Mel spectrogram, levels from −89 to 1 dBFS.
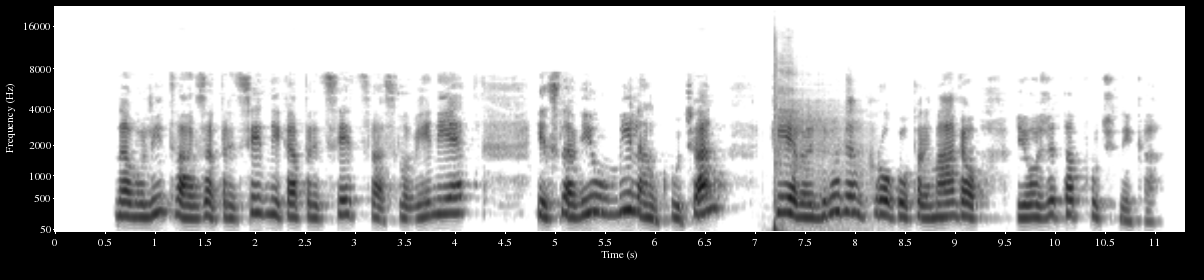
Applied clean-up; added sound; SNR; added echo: neural mask model DeepFilterNet 3.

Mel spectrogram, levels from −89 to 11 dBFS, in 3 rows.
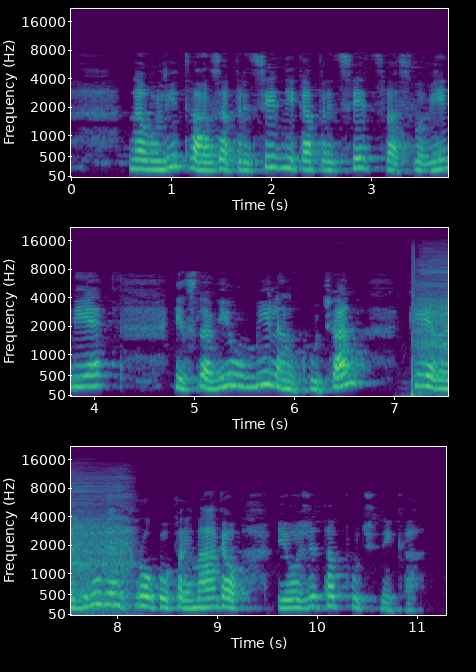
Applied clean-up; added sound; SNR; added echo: none; Breathing; 11 dB; none.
